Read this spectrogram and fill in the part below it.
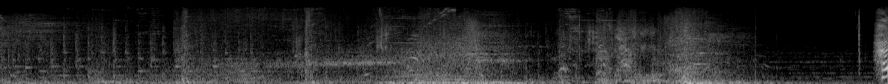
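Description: Magic blasts and clashes of a fight burst and rumble.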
